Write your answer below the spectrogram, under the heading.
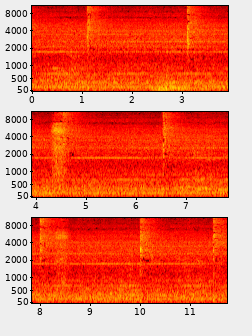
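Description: Steady hum of paper-roll production machinery running, with a short hiss every one and a half to two seconds.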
